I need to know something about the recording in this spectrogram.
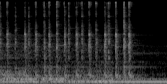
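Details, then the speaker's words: Stern Galaxy pinball after fixing its sound fault, with volume turned toward high: quick bright startup chimes ring clearly for over a second above a steady low mains hum, then only hum remains; sound output now works. "did you hear that we have sound okay let's um start a game here can you believe that"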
